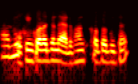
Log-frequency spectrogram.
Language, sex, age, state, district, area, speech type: Bengali, male, 45-60, West Bengal, Nadia, rural, conversation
